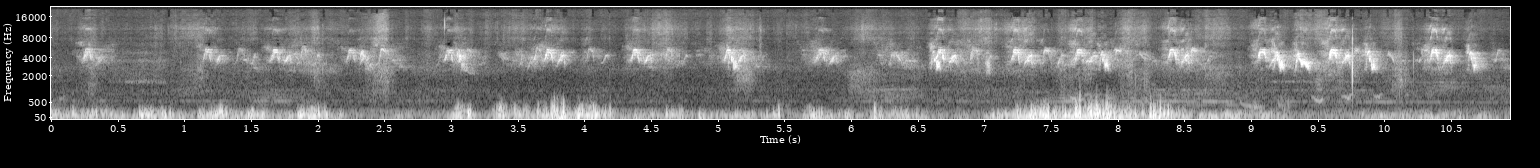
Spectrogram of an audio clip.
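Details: Two pet foxes rescued from a fur farm grunt like pigs over a bird killed by strong winds, unsure what to do with it; rapid low pulsed grunts come in bursts amid gusty wind rumble, with high chirping birds throughout.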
